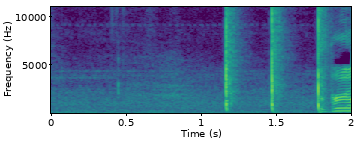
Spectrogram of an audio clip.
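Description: Rubber mallet striking the top of a broom handle to drive it into the ground as a stake: three sharp knocks, about a third of a second apart, starting a little over a second in.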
